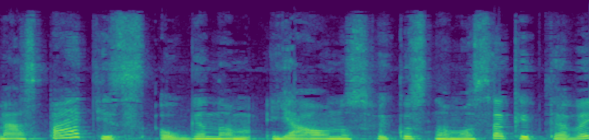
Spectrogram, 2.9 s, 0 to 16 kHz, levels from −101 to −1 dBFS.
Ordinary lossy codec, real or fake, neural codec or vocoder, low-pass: AAC, 48 kbps; fake; vocoder, 44.1 kHz, 128 mel bands every 512 samples, BigVGAN v2; 14.4 kHz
